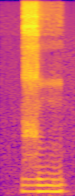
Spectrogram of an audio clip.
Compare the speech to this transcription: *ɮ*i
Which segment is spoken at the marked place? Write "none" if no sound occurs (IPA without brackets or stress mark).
ɮ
